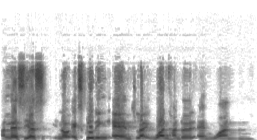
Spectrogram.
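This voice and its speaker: A woman with a slightly low voice co-hosts a casual radio show. She speaks in a hesitant, conversational way, often stopping to rephrase what she means. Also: lively intonation. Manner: hesitant, halting, self-correcting. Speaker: radio co-host. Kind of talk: casual chat.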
